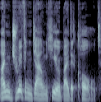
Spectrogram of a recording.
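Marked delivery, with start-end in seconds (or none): none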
